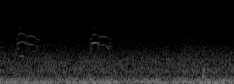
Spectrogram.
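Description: Two short, high whistled chirps from a distant osprey, about a second apart, over a faint low rumble.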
